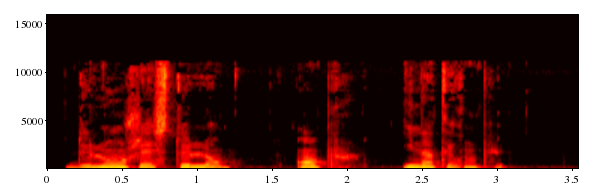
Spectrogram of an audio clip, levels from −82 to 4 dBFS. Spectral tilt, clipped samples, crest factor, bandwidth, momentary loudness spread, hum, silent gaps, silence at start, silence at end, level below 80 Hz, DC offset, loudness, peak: -5.5 dB/octave; under 0.1%; 16 dB; 11.5 kHz; 21 LU; none; none; 0.15 s; 0.5 s; -56 dBFS; under 0.1%; -32 LUFS; -16 dBFS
